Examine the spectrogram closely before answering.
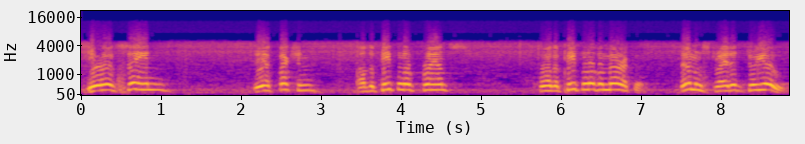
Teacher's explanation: he had that very nasal quality to his voice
